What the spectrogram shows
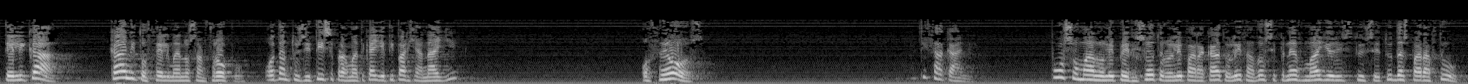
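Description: A man preaching a sermon, pausing often, repeating phrases and inserting "he says" as he retells scripture. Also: sits high, breathy edge.

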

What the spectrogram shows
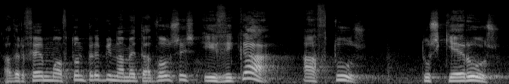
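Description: High-voiced Greek preacher, rising and falling. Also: male voice, darkish tone. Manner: rhetorical questions to the congregation; repeats phrases for emphasis. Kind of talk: sermon.

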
